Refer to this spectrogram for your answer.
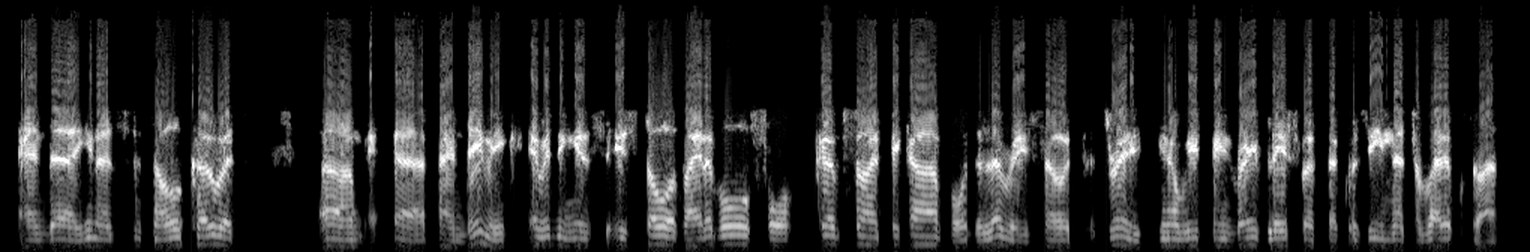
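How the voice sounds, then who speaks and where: Someone speaks with a South African accent at a fairly quick pace. The sound is dry and close, with no echo. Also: man. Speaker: caller. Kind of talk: casual chat.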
